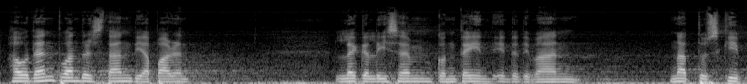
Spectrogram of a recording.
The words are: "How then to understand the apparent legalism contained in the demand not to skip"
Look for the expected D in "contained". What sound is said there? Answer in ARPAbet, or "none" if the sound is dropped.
D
